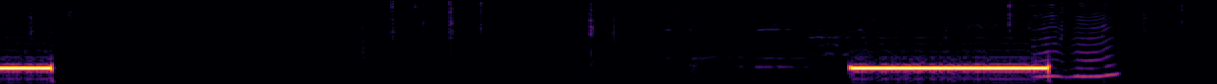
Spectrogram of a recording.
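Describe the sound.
An outgoing phone call's ringback tone sounds as a steady, mid-pitched electronic tone. The tone cuts off right at the start, then after a long near-silent gap with faint clicks, one more tone of about a second plays, followed by brief faint sounds.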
